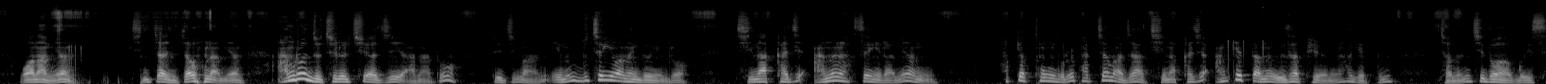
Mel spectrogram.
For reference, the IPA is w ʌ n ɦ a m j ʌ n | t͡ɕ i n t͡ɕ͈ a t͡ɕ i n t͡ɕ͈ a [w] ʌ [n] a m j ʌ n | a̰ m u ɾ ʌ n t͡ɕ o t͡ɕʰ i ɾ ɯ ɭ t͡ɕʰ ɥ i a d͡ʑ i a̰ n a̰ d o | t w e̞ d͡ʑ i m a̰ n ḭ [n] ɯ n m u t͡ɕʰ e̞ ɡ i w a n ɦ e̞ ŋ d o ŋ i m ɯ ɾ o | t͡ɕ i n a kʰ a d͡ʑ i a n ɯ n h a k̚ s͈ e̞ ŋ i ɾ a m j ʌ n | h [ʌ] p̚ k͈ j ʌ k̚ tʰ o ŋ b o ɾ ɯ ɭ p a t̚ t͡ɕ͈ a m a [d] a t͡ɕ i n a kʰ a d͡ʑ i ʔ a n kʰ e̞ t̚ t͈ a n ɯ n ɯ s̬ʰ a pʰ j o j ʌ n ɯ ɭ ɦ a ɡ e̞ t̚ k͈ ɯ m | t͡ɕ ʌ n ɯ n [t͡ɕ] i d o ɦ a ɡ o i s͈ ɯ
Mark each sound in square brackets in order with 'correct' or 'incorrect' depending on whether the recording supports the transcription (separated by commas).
correct, correct, correct, incorrect, incorrect, correct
